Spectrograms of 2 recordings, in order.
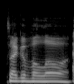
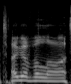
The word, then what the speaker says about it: Tagovailoa: Tagovailoa. – I don't think Chad said it right on the Tagovailoa.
